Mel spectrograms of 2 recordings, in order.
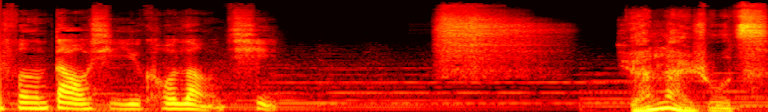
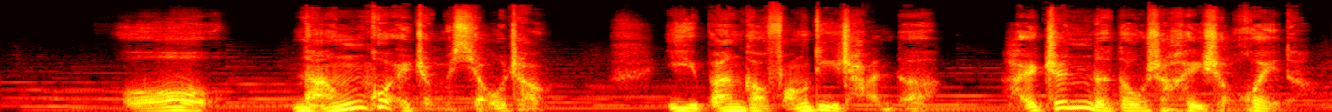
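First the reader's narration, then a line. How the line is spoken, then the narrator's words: Muttering. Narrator (Chinese): 老飞在后面嘀咕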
